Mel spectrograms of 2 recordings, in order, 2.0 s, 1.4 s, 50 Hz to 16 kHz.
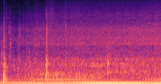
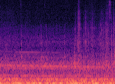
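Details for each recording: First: Used BMW M5, after a rough-running engine malfunction. Earlier the engine was cycling as a reading dipped below and above one; now it starts fine and settles into a steady, even, healthy idle. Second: Used BMW M5 that had no problems for two years ran fine, then suddenly started up super rough: a deep, uneven, lumpy idle. Owner suspects O2 sensors and later a low battery; cause unconfirmed.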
